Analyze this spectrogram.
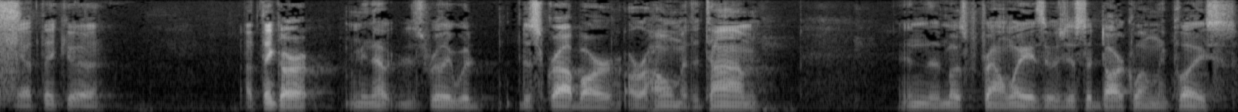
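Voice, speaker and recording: Long, frequent pauses and fairly even intonation. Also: man, very deep, low pitch for a man, moderate pace. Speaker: married couple speaker sharing testimony. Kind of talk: testimony. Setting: conference stage with audience.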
